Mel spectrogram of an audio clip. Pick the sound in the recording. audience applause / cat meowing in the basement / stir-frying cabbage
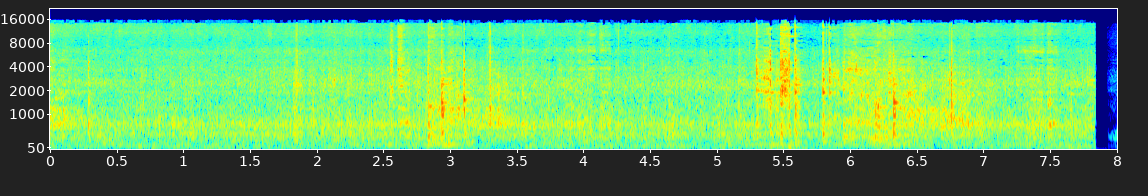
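stir-frying cabbage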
